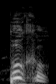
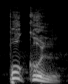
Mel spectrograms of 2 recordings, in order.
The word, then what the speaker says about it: pukul: Buku. Pukul, ya. It's like buku, but Pukul.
